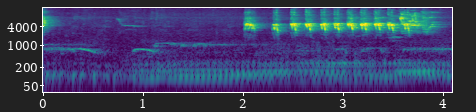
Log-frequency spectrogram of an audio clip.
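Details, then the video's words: Javan bush lark, a caged bird with mottled plumage, singing energetically: soft low whistled slurs at first, then a quick train of about ten bright, high chirps. "Branjangan gacor dor"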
